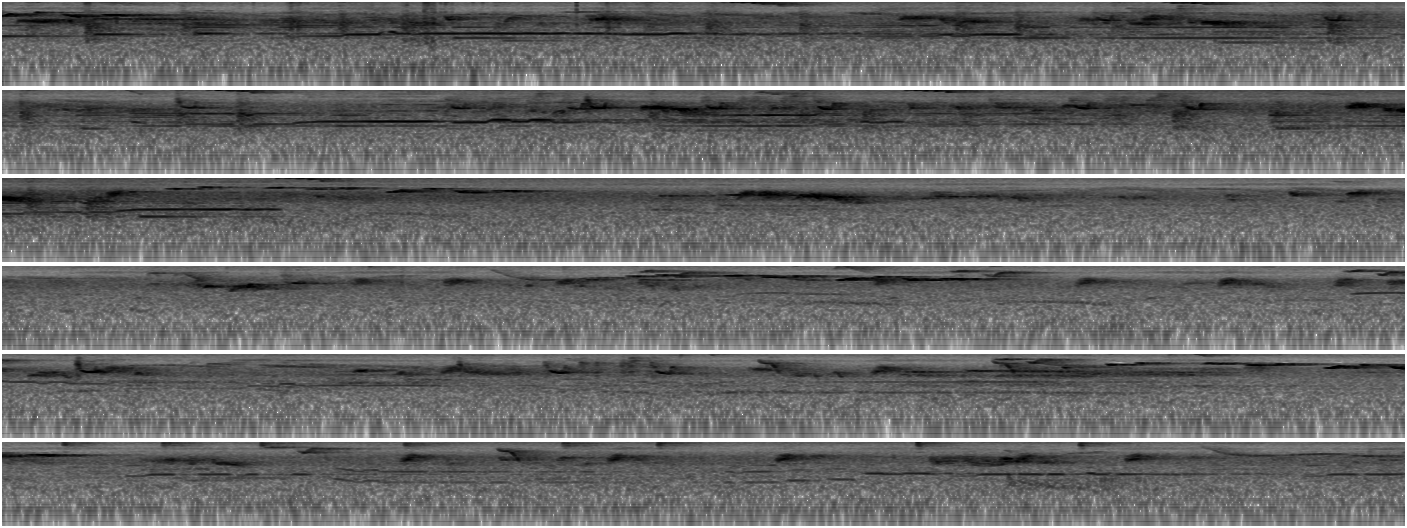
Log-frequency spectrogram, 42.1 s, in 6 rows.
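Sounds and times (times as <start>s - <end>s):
birds chirping and whistling: 0.0s - 16.5s, 27.2s - 42.0s
faint outdoor hiss: 0.0s - 42.0s.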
